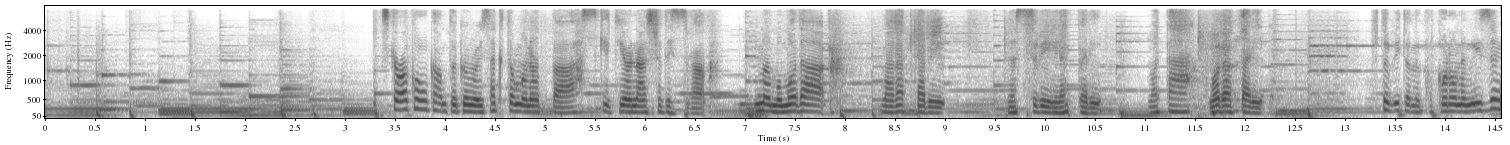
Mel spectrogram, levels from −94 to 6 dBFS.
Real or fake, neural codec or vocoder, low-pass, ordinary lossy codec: fake; codec, 16 kHz, 1 kbps, X-Codec, HuBERT features, trained on balanced general audio; 7.2 kHz; none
